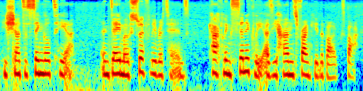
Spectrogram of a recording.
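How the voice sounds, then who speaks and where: A woman narrating an audiobook crime drama in a steady, even reading voice. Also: fairly high pitch, fairly quick. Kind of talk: scripted narration.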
